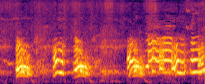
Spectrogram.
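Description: Spanish hound on a wild boar trail giving a string of close, loud yelping barks in uneven bursts, about six cries with short pauses between them.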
